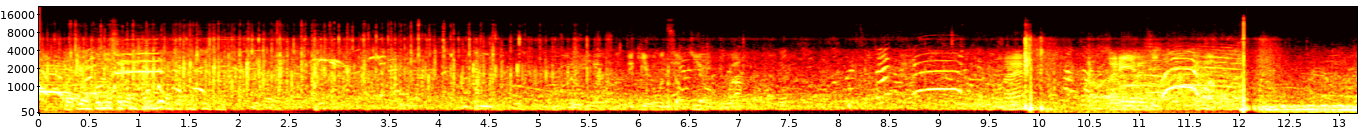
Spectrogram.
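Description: A large outdoor crowd chatters and murmurs.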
